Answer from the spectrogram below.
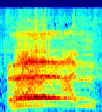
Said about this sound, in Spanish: Un grito femenino emocionado.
